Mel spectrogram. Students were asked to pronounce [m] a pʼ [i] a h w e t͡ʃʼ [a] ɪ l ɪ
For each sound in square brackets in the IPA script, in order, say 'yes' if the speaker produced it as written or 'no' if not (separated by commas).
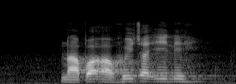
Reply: no, no, yes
